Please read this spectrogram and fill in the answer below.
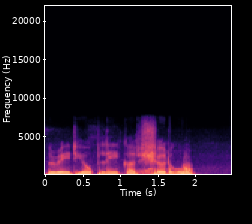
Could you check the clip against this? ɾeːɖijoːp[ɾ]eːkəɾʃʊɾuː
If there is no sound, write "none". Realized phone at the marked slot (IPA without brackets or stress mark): l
